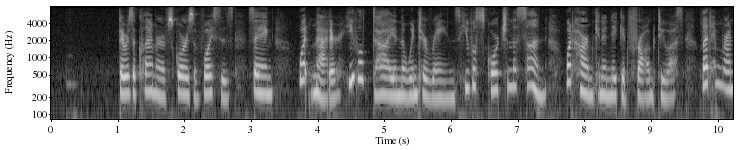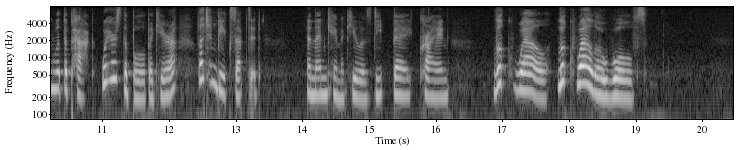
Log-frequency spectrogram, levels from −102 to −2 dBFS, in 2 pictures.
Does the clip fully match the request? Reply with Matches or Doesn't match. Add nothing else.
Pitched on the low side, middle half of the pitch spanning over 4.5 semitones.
Doesn't match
